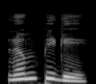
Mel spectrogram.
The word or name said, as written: ರಂಪಿಗೆ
